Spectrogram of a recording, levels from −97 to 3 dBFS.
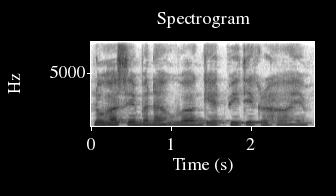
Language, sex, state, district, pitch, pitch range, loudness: Hindi, female, Arunachal Pradesh, Papum Pare, 195 Hz, 190-195 Hz, -19 LUFS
